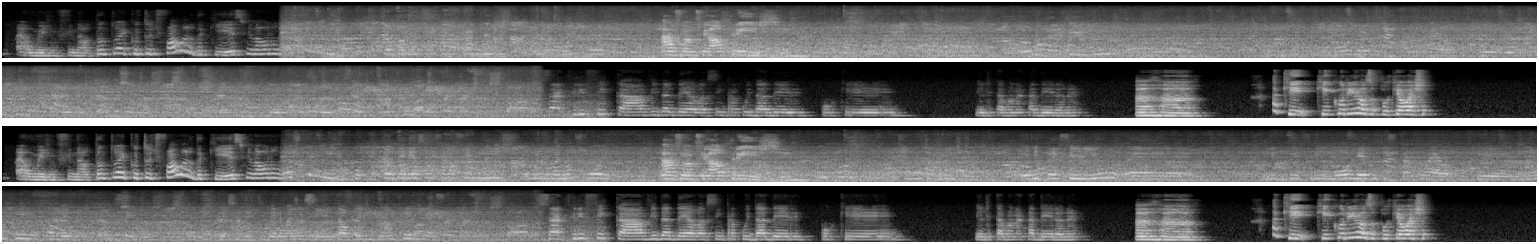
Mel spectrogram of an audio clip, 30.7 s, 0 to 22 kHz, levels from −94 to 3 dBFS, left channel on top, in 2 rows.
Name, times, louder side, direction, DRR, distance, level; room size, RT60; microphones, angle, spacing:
voice 1, 0.1-6.1 6.6-6.9 8.1-12.0 12.6-16.9 17.4-19.7 20.8-24.4 25.1-26.1, right 4 dB, 70° right, 0.4 m, -27 dB
sound 1, 2.8-20.8, left 3 dB, 65° left, 0.5 m, -29 dB
sound 2, 3.7-21.4, right 1 dB, 45° right, 0.8 m, -33 dB
voice 2, 6.6-8.1 26.7-27.4 28.0-29.6, left 1 dB, 5° left, 0.3 m, -19 dB
2.3 x 2.1 x 2.6 m
head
